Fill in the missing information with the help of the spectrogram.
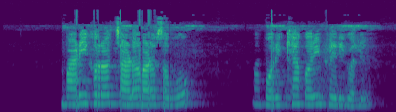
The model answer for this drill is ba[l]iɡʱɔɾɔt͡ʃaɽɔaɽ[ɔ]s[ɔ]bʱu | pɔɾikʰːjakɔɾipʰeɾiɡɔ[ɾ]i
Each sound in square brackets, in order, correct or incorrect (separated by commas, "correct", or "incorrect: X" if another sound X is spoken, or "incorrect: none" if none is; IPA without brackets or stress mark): incorrect: ɽ, correct, correct, incorrect: l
